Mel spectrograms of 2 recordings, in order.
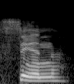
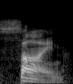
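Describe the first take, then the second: First: The vowel is short, rhyming with 'tin'. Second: The vowel is long, rhyming with 'line'. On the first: The speaker calls it wrong. "It's not the sin" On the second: The speaker calls it right. "you would pronounce it like you pronounce a stop sign"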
